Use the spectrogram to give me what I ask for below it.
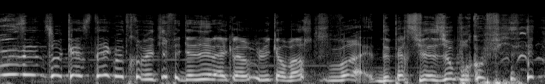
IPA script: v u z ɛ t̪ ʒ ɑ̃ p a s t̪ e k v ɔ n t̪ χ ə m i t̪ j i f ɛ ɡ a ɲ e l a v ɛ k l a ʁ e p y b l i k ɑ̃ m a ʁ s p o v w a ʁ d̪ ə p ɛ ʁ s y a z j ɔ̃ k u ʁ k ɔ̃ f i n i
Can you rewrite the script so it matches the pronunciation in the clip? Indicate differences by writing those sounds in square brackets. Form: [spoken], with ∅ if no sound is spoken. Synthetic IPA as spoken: v u z ɛ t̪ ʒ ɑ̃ [k] a s t̪ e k v ɔ [∅] t̪ χ ə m [e] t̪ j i f ɛ ɡ a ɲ e l a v ɛ k l a ʁ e p y b l i k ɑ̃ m a ʁ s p [u] v w a ʁ d̪ ə p ɛ ʁ s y a z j ɔ̃ [p] u ʁ k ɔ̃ f i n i

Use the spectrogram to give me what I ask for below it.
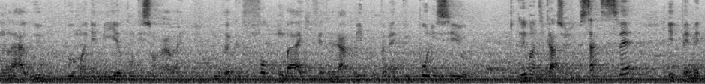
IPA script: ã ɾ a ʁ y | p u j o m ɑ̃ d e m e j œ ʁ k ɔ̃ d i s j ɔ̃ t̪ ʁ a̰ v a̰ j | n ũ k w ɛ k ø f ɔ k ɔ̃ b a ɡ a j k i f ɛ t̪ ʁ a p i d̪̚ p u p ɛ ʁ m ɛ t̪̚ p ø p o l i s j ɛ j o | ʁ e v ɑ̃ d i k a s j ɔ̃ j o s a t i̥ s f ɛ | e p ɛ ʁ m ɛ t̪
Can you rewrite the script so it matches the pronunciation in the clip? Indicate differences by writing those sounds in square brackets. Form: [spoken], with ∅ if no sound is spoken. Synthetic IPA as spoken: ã [l] a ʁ y | p u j o m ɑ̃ d e m e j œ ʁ k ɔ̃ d i s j ɔ̃ t̪ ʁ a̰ v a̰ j | n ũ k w ɛ k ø f ɔ k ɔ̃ b a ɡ a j k i f ɛ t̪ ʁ a p i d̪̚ p u p ɛ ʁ m ɛ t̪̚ [k] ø p o l i s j [e] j o | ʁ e v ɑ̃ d i k a s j ɔ̃ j o s a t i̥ s f ɛ | e p ɛ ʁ m ɛ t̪

